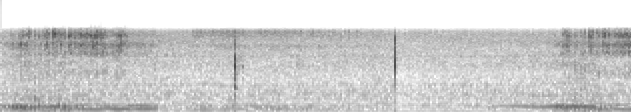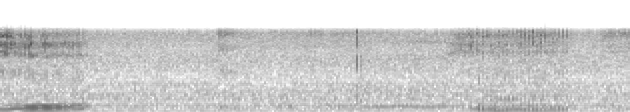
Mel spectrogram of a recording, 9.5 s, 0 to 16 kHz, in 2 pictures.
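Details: Pet named Poppy snoring in sleep, September 2009: low, rattling bursts about 15 per minute, with softer breathing and faint clicks between; ordinary snoring.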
